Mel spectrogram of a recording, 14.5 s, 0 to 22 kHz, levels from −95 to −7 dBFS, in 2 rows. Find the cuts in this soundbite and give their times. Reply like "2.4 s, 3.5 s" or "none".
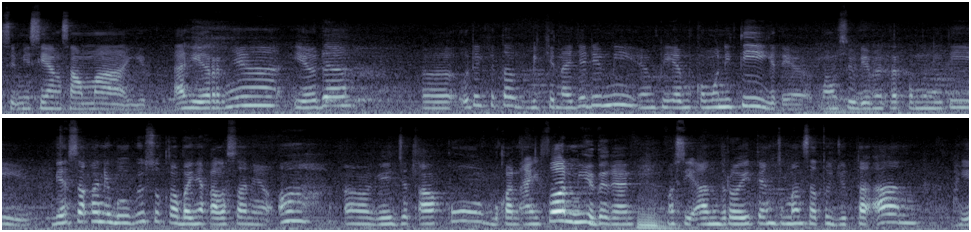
1.1 s, 7.6 s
